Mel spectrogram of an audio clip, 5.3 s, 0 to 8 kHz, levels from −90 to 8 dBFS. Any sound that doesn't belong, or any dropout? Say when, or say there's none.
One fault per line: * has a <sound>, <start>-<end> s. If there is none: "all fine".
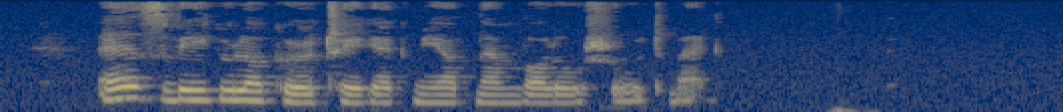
* has a whoosh, 4.1-4.4 s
